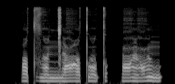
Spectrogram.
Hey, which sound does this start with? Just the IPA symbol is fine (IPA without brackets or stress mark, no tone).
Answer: i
